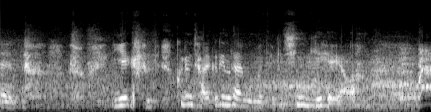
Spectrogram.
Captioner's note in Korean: ㅋㅋ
